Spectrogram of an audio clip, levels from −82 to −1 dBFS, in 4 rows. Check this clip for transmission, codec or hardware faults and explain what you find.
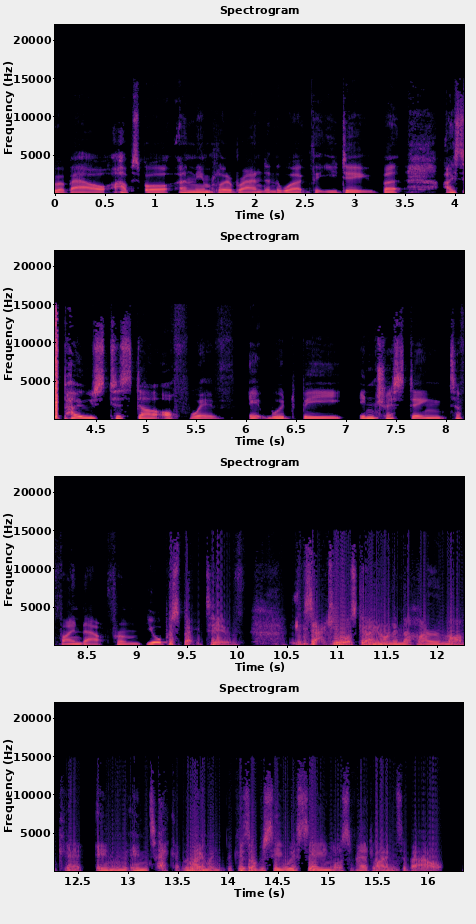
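Two faults are audible in the speech: a wireless microphone squelch dropout and buffer tearing.

At 4.08 to 4.13 s, just before "to start off with", a wireless microphone squelch dropout occurs. The radio signal fades, hiss rises briefly, and the receiver's squelch mutes for an instant. On a spectrogram this shows as a broadband noise smear around a tiny gap in the waveform.

From 9.31 s to the end, after "find out from your", buffer tearing sets in. The writer and reader of the ring buffer have slipped, so around 40 percent of each period replays audio about 10 ms old, with hard joins on both sides. This produces a robotic 200 Hz buzz that is present only while speech is playing. A spectrogram shows regular vertical striations every 5 ms and a harmonic comb at multiples of 200 Hz. The waveform shows repeated discontinuities at the same spacing.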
